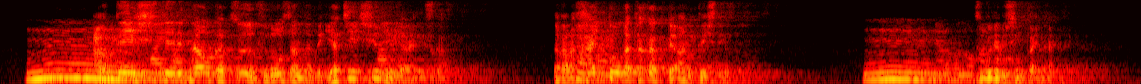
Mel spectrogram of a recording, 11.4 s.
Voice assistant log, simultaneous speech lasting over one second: present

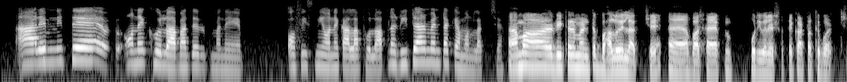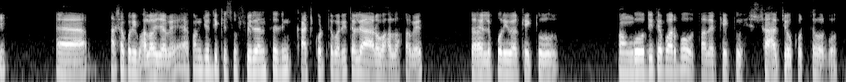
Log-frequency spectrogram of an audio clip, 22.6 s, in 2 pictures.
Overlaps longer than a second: none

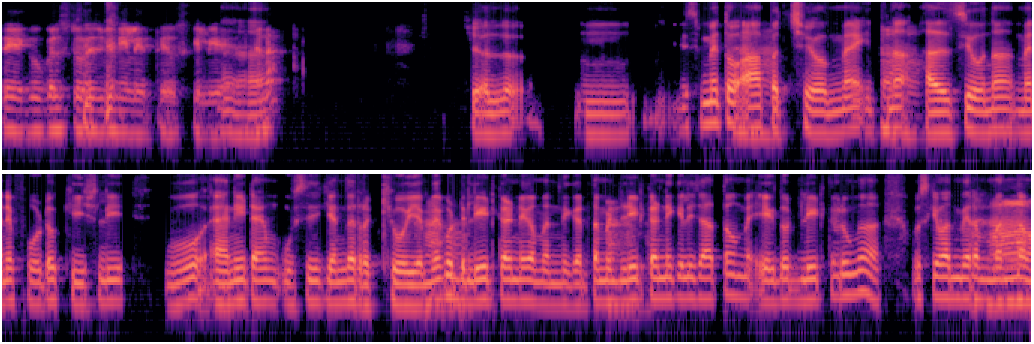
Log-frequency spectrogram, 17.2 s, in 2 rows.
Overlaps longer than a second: none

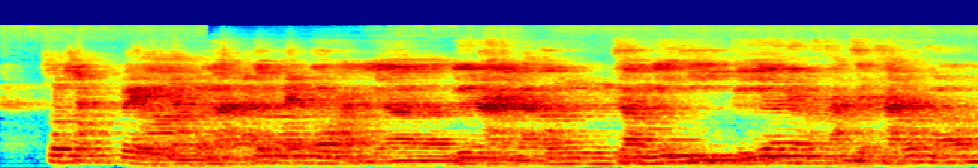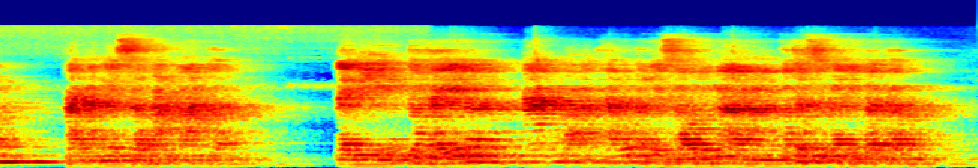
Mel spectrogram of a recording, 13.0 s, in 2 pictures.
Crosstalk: present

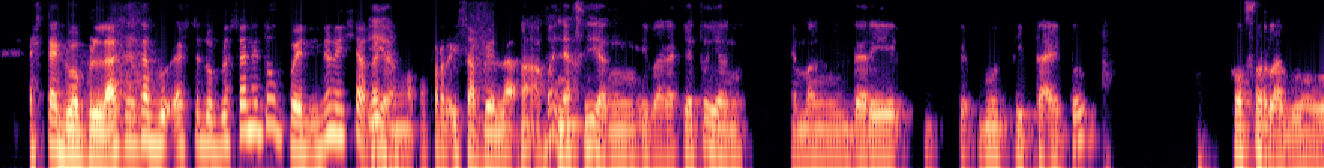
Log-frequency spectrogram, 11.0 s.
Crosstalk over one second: none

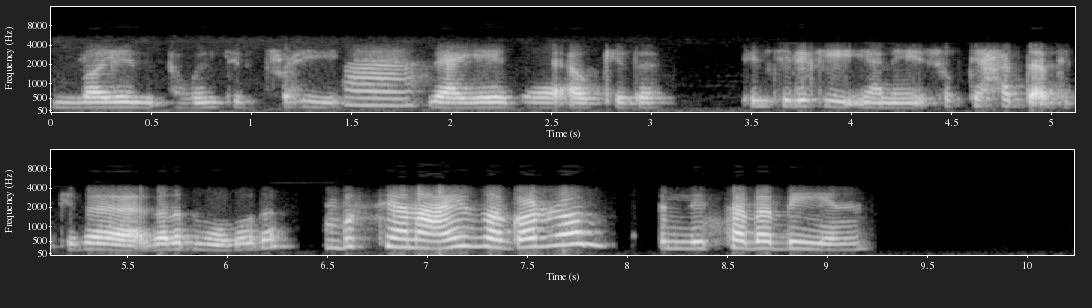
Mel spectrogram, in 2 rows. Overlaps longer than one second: none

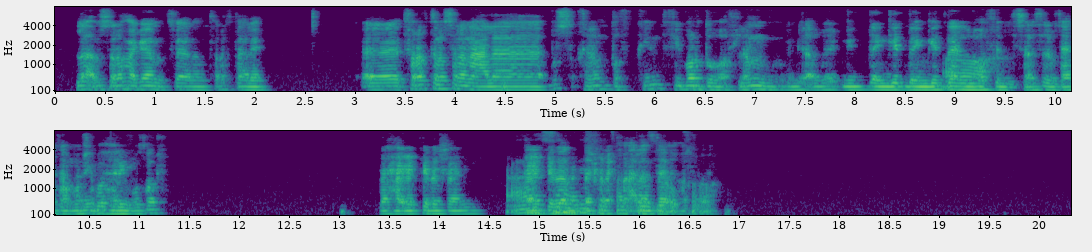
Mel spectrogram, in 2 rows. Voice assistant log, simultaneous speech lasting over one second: present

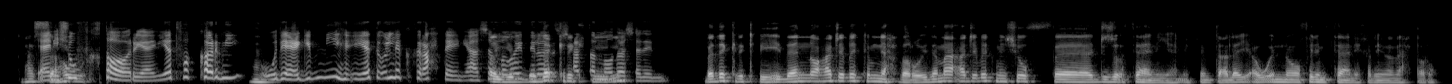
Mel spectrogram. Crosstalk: present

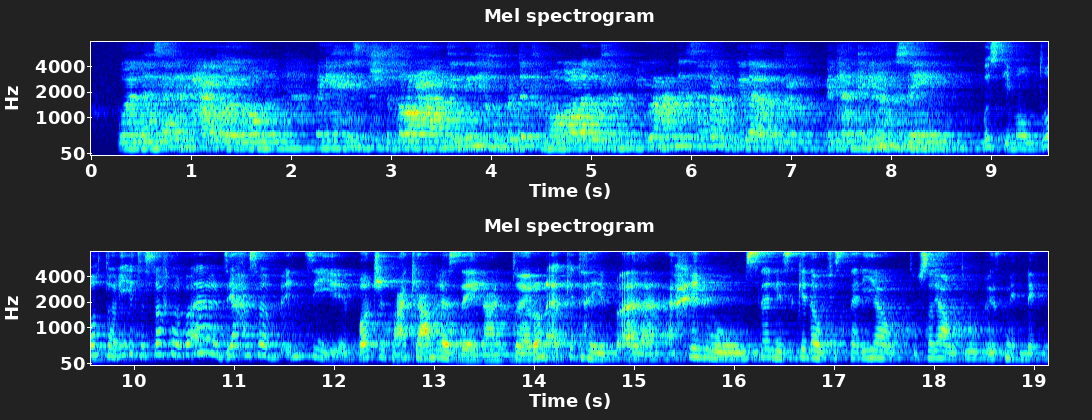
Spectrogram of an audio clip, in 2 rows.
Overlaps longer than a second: none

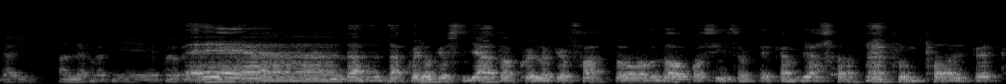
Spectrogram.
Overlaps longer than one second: present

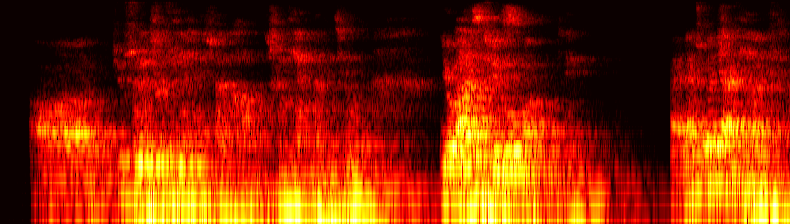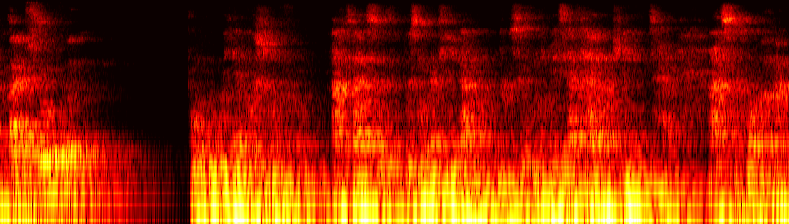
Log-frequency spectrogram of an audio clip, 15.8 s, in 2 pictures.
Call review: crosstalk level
present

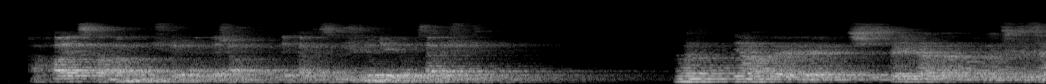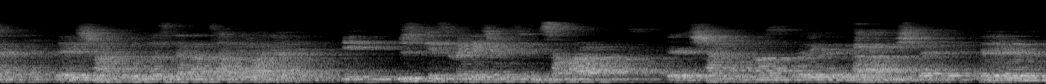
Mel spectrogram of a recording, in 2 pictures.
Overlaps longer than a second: none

